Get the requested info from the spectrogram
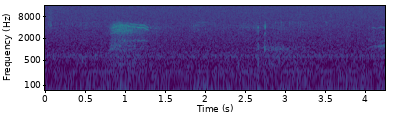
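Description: Near silence: faint room tone, with one faint short high sound about a second in and a faint click near three seconds.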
